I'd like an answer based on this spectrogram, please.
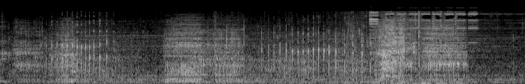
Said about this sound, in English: The alarm on Sam's watch goes off. The demon rushes back towards them. Sam struggles to take the watch off and then flings it into the nearby dirt.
